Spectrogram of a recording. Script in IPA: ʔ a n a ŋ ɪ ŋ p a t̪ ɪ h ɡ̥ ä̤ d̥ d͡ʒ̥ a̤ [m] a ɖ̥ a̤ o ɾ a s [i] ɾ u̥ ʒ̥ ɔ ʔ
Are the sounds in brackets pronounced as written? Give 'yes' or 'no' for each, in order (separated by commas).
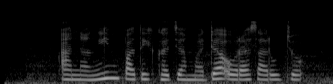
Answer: yes, no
